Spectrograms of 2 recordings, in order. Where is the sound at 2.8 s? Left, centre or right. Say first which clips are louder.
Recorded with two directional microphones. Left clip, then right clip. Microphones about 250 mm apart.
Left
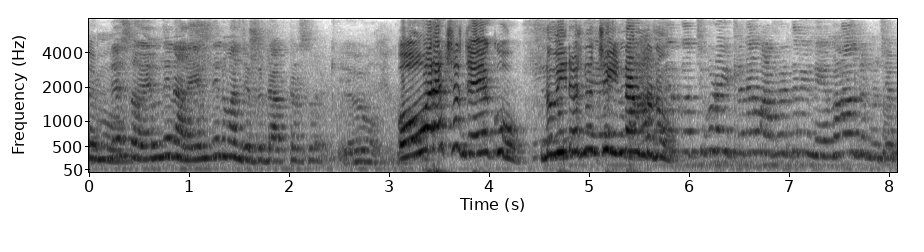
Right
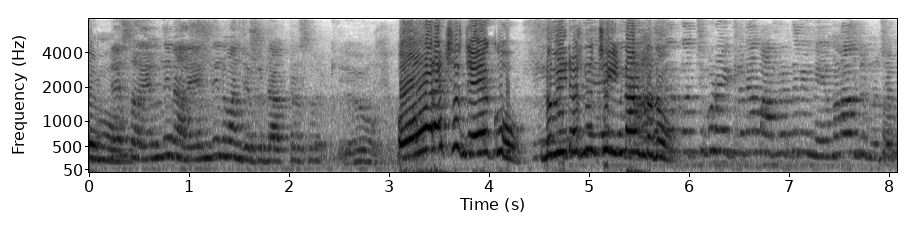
Right 5 dB; centre.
